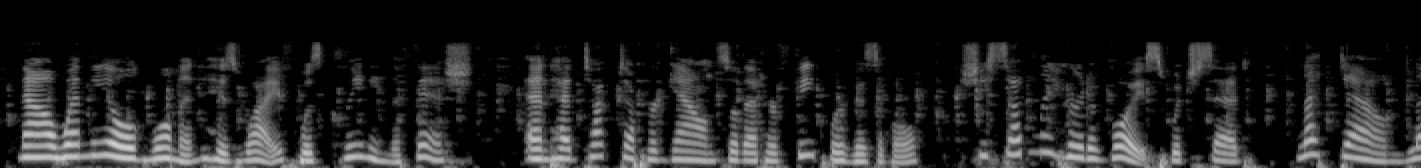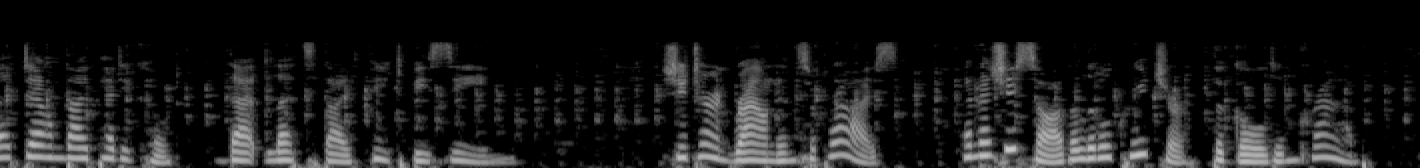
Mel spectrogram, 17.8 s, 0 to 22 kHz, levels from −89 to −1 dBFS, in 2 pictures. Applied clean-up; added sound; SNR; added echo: classical method Wiener filter.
